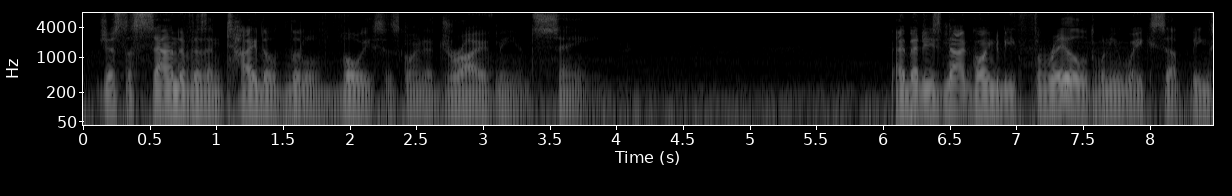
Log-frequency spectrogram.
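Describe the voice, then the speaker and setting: A man's voice: fairly low pitch, darkish tone. A man playing a grumpy, cynical, world-weary alien spaceship crewman who grumbles sardonically in an ASMR roleplay audio drama.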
